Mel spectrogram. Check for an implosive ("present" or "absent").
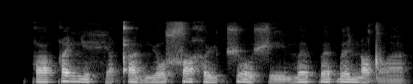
present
